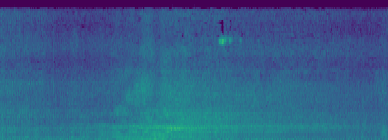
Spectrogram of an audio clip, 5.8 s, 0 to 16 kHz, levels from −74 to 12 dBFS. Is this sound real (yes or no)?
yes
